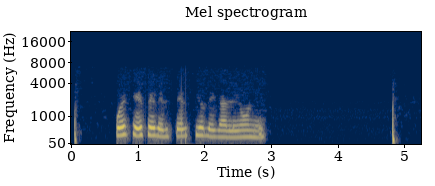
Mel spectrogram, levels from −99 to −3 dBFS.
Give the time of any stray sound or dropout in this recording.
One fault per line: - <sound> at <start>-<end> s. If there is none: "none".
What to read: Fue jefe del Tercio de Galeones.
none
